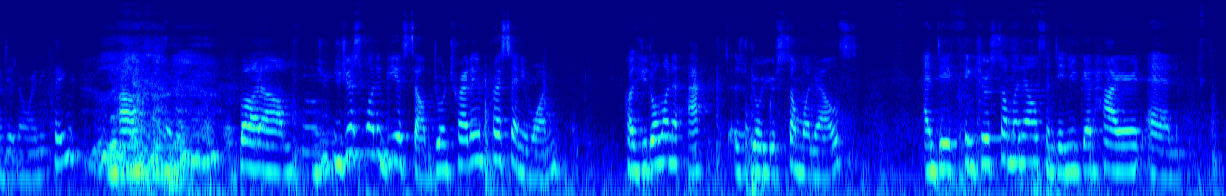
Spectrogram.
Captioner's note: attendees laugh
